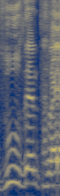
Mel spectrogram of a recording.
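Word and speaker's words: zooxanthellae: ना कहीं शैवाल जो जूज एंथला जिनको हम कहते हैं ठीक है यहां पे आप देखिए स्पेलिंग भी देख सकते हैं जूज एंथला या जूज एथली दोनों ही कहते हैं तो एक उनको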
